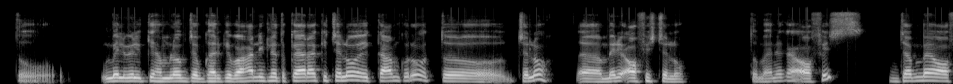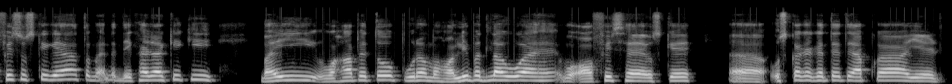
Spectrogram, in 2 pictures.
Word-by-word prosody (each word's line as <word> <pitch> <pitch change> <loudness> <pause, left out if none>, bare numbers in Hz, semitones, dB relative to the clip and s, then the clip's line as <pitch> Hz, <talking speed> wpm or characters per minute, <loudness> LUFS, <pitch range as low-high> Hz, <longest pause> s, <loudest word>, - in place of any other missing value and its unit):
तो - - -9 0.6
मिल-विल 155 -1 +4
के 165 - +3
हम 145 0 +2
लोग 150 0 +3
जब 145 -3 +1
घर 145 0 +2
के 150 - +1
बाहर 145 +3 +4
निकले 170 0 0
तो - - -7
कह 165 0 +7
रहा 170 0 +4
कि - - 0
"चलो 185 +2 +2
एक 165 -3 -2
काम 165 +1 +2
करो 200 +5 -2 0.2
तो 135 - -1
चलो 160 +10 +1 0.4
अ, 135 -2 +2
मेरे 145 +4 +1
ऑफिस 150 0 +1
चलो।" 130 -4 -3 0.6
तो - - -7
मैंने 155 +3 -5
कहा 175 - -2
"ऑफिस?" 210 - -3 0.5
जब 160 +3 -2
मैं 180 - +4
ऑफिस 175 +7 +1
उसके 220 +1 -2
गया, 220 +2 +2
तो 225 -2 -7
मैंने 185 - -5
देखा 190 +4 -1
जाके 200 +2 +1
कि 210 -2 -5 0.5
भाई 190 +4 +1
वहाँ 140 +7 -1
पे 195 - +1
तो 205 +2 +1
पूरा 180 +1 +2
माहौल 145 -4 0
ही 195 - +5
बदला 200 0 +2
हुआ 190 0 +4
है। 180 +1 -3
वो 150 - -2
ऑफिस 180 +6 -1
है 165 -2 +4
उसके 170 +3 -1 0.4
अ, 135 -2 0
उसका 165 +5 0
क्या 195 -1 -1
कहते 185 +1 -1
थे - - 0
आपका 185 +1 +1
ये 160 -2 +1
अ, - - -10
170 Hz, 190 wpm, -18 LUFS, 150-190 Hz, 0.6 s, कह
